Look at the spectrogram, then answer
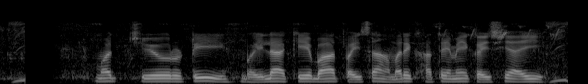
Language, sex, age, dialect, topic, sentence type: Bhojpuri, male, 25-30, Southern / Standard, banking, question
